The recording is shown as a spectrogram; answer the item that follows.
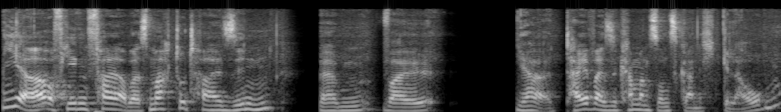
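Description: Here a man speaks at a moderate pace with a fairly high pitch. His intonation is lively. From Hamburg, northern Germany. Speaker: food startup consultant. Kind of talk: interview. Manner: hesitant, many filler sounds.

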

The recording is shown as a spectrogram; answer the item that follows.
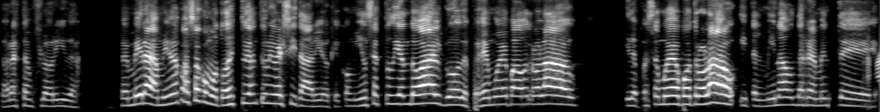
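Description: A high-pitched man with ordinary pitch variation, in a very clean recording with a silent background and a dry, close sound with no echo. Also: fairly quick pace. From Puerto Rico (Salinas, south coast). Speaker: pastor and theology student. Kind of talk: casual interview.

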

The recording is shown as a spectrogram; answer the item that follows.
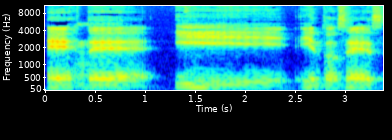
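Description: Music plays in the background as a man talks with audible room echo. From Venezuela. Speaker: podcast co-host. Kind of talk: casual chat.

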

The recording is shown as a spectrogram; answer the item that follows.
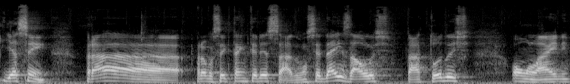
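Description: A fairly slow delivery in an ordinary speaking voice, its pitch varying in an ordinary way. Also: man, medium pitch for a man. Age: 20s. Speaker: American football referee. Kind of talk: casual chat.

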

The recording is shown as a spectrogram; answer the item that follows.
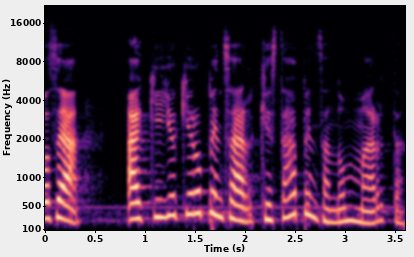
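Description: The recording is very clean, with a silent background. A woman talks at a moderate pace with a high pitch. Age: young. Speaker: women's ministry speaker. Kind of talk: sermon.

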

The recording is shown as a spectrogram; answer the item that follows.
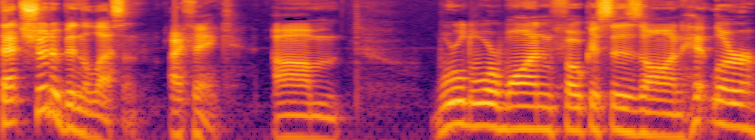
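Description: Recorded very cleanly with a silent background, a man with fairly high pitch and ordinary pitch variation speaks at a very slow pace. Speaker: podcast host. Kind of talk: solo commentary monologue. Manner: casual, filler-heavy speech.

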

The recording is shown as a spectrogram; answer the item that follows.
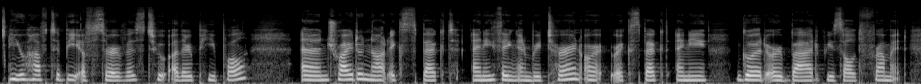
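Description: In a very clean recording with a silent background, a woman with a non-native accent speaks at a moderate pace in a monotone, flat intonation. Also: medium pitch for a woman. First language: not English. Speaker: spiritual podcast host. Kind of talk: solo podcast monologue. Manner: casual, slightly halting.

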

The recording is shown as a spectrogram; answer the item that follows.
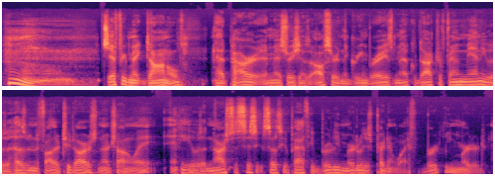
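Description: Very fast and lively in its intonation, a man's very deep, low voice carries vocal fry and a dark, mellow tone with an American accent. The recording is very clean, with a silent background. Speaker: podcast co-host. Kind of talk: casual chat. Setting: studio.

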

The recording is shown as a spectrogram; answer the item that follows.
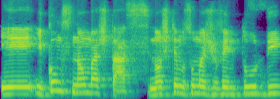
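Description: A man speaks at a fairly slow pace in a fairly high pitch, with a plain, everyday voice. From São Tomé and Príncipe. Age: young. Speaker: TV interviewer. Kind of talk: interview.

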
